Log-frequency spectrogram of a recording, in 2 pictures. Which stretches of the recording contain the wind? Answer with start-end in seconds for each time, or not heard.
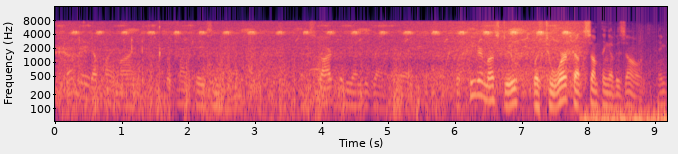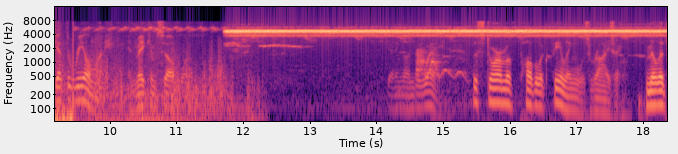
0.0-12.4.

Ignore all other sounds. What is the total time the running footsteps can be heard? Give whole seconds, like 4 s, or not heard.
not heard.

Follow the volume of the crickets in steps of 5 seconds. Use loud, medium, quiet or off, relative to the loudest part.
quiet, medium, loud, loud.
